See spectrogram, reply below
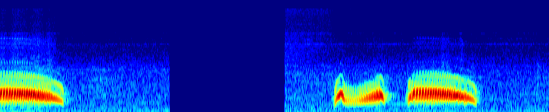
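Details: Spotted dove coos used as a lure to stir male doves into fighting and calling, kept by bird trainers: end of one purring note, then after a pause a hooked coo and a long vibrating purr.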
